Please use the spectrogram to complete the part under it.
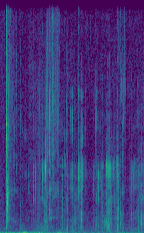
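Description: Crunchy food being bitten and chewed for food ASMR, close and crisp: a run of sharp, irregular crunches and smacking chews with no talking.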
